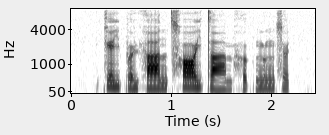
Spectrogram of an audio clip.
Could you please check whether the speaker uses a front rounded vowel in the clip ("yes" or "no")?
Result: no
